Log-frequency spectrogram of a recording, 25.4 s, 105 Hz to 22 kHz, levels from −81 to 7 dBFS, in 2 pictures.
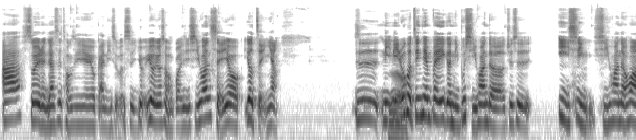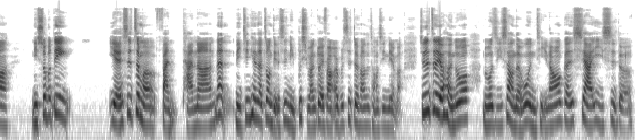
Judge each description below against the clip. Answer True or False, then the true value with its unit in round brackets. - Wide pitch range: True (6.6 semitones)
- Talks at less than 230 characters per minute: False (255 characters per minute)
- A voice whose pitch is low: False (230 Hz)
